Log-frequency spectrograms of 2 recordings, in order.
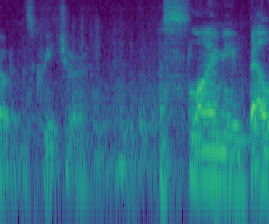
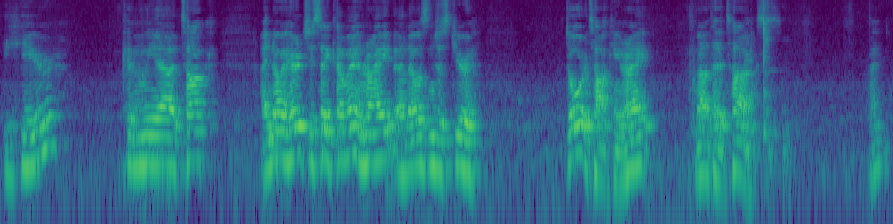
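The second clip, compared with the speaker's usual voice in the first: higher, louder nervous babbling; nervous Pat; 9 semitones higher, 6 dB louder than usual. Acted. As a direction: ramble anxiously at the shopkeeper. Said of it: "Pat speaks up".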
